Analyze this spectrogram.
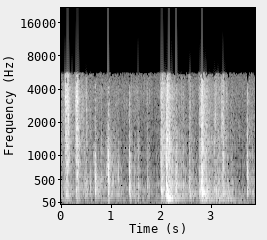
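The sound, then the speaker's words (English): A wooden door is bolted with a run of irregular clunks and knocks, several sharp hits mixed with softer scraping rattles over a few seconds, and no voices. “Come, I'll bolt the door after you.”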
